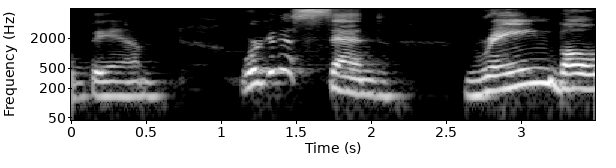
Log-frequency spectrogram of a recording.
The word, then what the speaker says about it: bam: and in her heart is the white seed syllable bam b-a-m on a sun disk on a white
